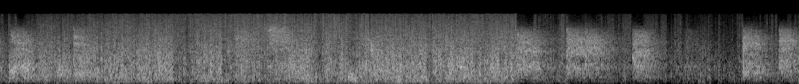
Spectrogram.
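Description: A hammer striking a wooden tapping block against the edge of a floor plank in quick repeated knocks, driving the plank's joint tight against the row already laid. The knocks come in a fast run, then as separate strikes about half a second apart near the end.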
